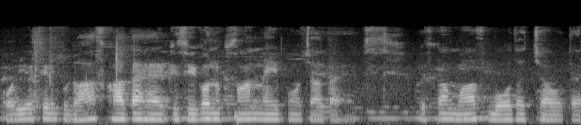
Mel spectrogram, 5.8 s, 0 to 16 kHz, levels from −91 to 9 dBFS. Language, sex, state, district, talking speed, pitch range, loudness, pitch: Hindi, male, Haryana, Rohtak, 185 wpm, 115-125 Hz, -21 LUFS, 120 Hz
